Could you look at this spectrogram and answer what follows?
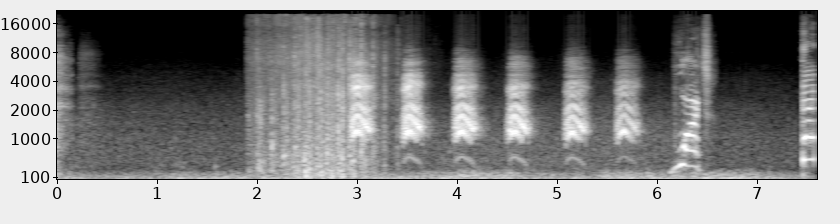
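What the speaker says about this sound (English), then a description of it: "That crow just flew off with the coin!" A crow in the Tales of Berseria video game caws loudly and close, about seven evenly spaced harsh calls following a brief rustling flurry of wings.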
